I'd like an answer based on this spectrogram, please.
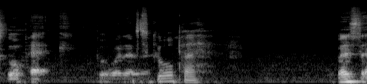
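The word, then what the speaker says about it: Skorpekh: It's Scorpec, but whatever. Scorpeth. Where's the Scorpeth. F? It's just my pronunciation. Scorp is the P. Scorpeth. Scorpec. No, it's like Egyptian, so it's pech.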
